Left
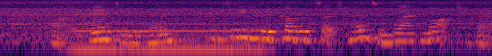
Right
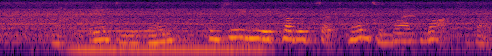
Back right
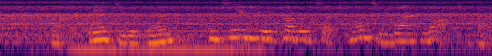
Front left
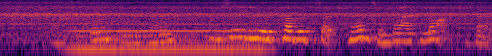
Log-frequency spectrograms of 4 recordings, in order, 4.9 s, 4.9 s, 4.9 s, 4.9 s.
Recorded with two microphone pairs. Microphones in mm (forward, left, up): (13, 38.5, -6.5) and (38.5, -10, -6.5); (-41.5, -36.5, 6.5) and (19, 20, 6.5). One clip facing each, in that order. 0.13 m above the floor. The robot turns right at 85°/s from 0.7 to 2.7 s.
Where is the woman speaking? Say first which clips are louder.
Even, back right 2 dB; 165° right, 4 m; by 4.9 s 5° left, 4 m.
